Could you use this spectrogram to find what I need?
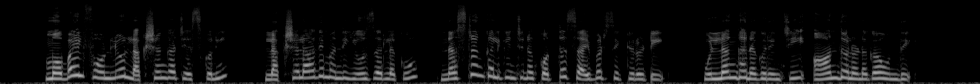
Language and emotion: Telugu, fearful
